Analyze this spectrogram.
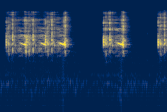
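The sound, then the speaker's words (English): Rapid bursts of mechanical camera shutter clicks with the clack of a mirror flipping up, three crisp volleys separated by short silences, no voices. “But if nothing else, now, when you hear your phone making that shutter clicking noise, you'll think about how weird it is that they had to record the sound of a mirror flipping up to tell you that your picture took.”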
